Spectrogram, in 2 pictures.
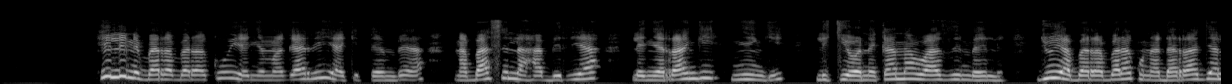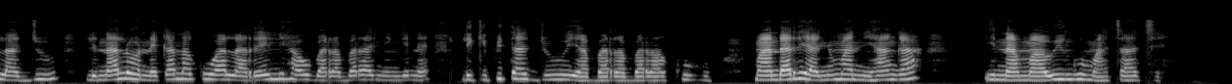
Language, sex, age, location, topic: Swahili, female, 25-35, Nairobi, government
